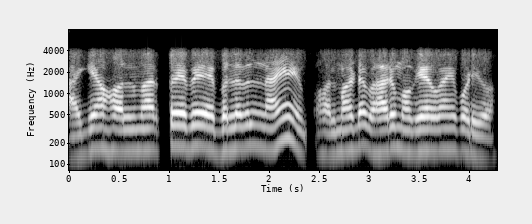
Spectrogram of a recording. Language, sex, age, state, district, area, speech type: Odia, male, 30-45, Odisha, Balasore, rural, conversation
